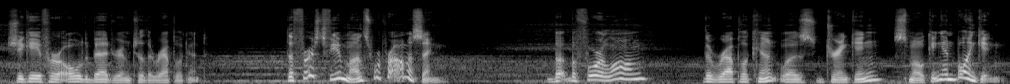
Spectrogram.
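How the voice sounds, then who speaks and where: Man narrating a story, very animated pitch. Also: gravelly, a little hiss or hum. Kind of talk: dramatic scripted story narration.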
